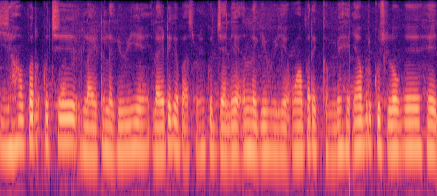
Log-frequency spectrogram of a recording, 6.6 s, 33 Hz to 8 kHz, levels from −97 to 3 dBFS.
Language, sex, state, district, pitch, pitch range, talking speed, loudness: Hindi, male, Maharashtra, Dhule, 125 Hz, 120-130 Hz, 230 wpm, -18 LUFS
